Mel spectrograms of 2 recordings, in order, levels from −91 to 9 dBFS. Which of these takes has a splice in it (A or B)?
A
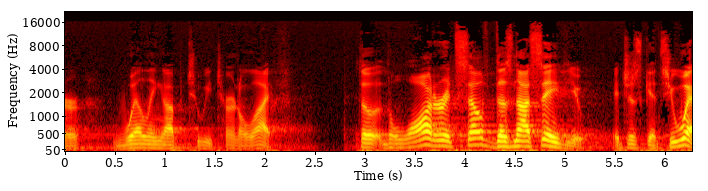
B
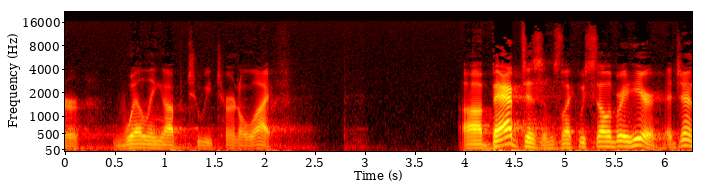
A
